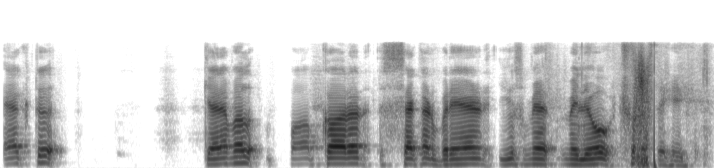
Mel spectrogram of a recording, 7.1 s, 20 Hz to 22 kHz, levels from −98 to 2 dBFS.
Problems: constant background noise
